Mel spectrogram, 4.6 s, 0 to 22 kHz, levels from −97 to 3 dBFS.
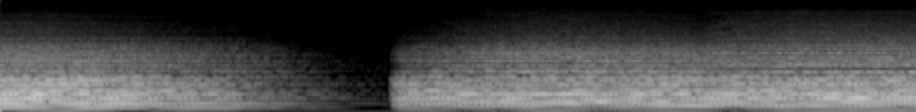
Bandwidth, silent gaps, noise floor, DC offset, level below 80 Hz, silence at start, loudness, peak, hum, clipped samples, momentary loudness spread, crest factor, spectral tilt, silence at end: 9.6 kHz; none; -63 dBFS; under 0.1%; -68 dBFS; 0 s; -28 LUFS; -10 dBFS; none; under 0.1%; 12 LU; 18 dB; -6.5 dB/octave; 0 s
